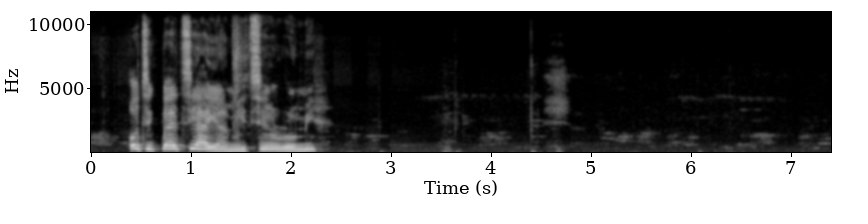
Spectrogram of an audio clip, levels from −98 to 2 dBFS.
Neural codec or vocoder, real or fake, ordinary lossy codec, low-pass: none; real; none; none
